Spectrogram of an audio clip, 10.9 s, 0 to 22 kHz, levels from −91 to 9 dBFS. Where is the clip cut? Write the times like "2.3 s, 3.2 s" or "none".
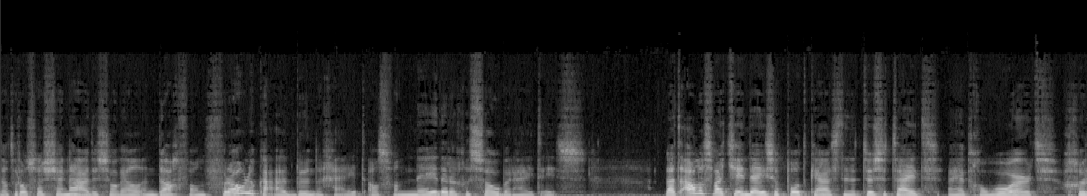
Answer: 6.6 s, 9.5 s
